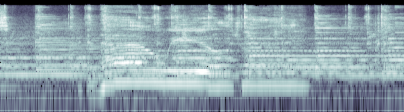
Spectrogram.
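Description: Acoustic guitar music plays steadily, with a man's voice rising into a long held note between about one and a half and three and a half seconds in, without clear words.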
